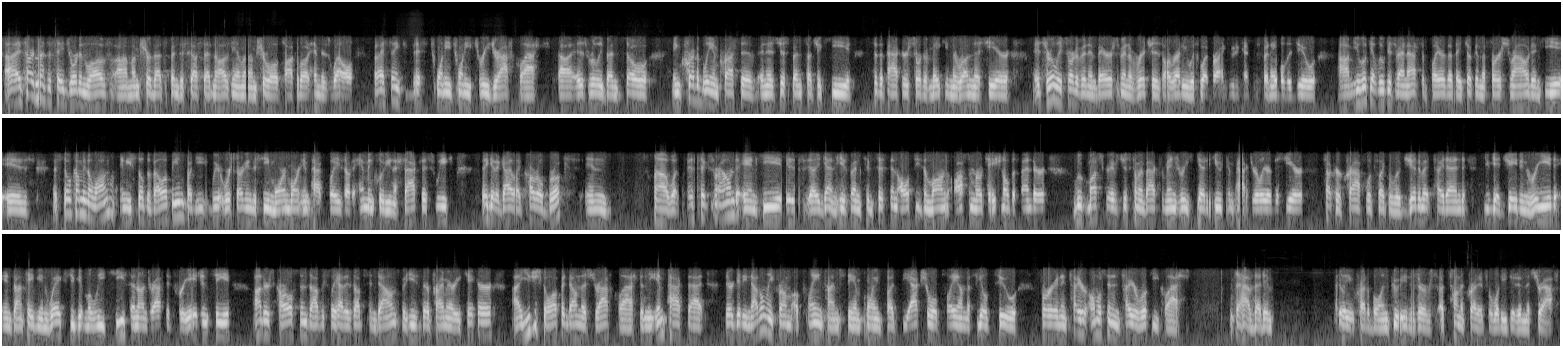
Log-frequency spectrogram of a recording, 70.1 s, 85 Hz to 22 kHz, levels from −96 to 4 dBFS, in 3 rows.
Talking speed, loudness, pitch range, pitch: 220 wpm, -22 LUFS, 115-130 Hz, 120 Hz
